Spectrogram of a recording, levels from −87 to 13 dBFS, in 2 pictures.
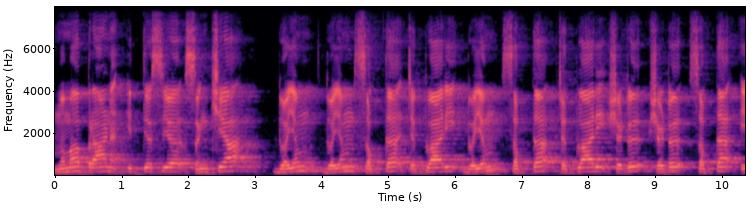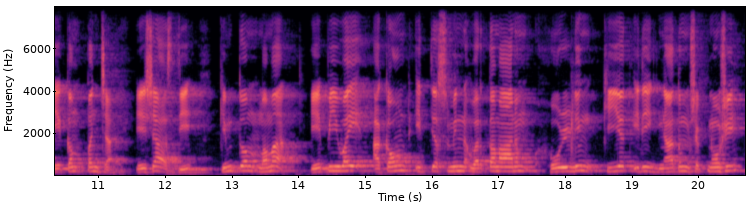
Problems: echo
